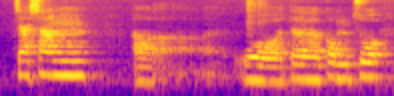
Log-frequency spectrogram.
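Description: Over noticeable background noise and audible room echo, a woman talks in a fairly low pitch with ordinary pitch variation. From Sabah, East Malaysia. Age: 20s. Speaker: performing artist. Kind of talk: casual chat.

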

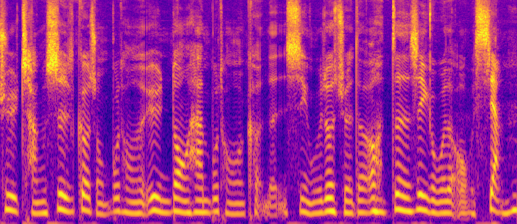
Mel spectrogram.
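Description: A woman's fairly low, dark, mellow voice at a fairly quick pace, fairly even in intonation and with hardly any pauses. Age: 30s. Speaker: arts worker. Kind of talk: casual chat.

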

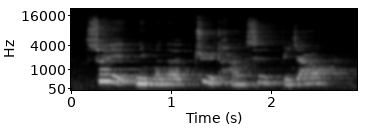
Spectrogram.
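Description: Recorded with audible room echo, a woman speaks in a fairly high voice. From Taiwan, Taichung. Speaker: podcast host. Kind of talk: casual chat.

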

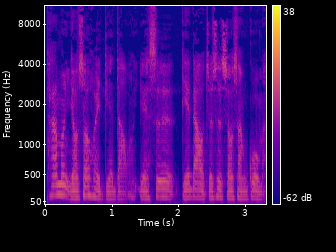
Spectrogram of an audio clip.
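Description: A man at medium pitch, with ordinary pitch variation. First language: Dutch (speaking Chinese). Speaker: university lecturer and author. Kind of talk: interview. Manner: halting.

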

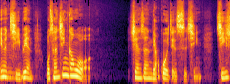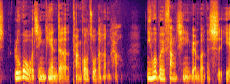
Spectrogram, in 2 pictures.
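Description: A woman with vocal fry speaks at a medium pitch and a moderate pace, with ordinary pitch variation, in a dry, close recording with no echo that is very clean against a silent background. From Taiwan, Kaohsiung. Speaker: high-heel brand founder. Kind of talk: casual interview.

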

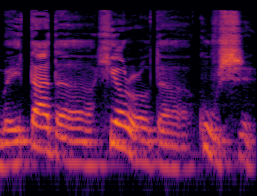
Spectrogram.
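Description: Very wide pitch swings mark this man's speech. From South Korea. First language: Korean (speaking Chinese). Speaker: pastor and missionary. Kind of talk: interview. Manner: halting.

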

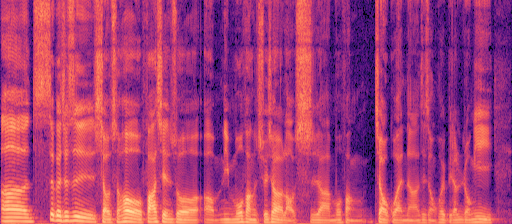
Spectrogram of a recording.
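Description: The intonation is lively and the pace moderate. Loudness swings a lot. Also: man, fairly low pitch for a man. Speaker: singer and TV host. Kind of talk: casual interview chat.

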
